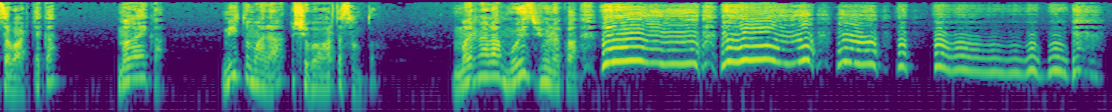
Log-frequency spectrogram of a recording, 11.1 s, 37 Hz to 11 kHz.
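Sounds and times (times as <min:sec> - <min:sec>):
speech: 0:00.0 - 0:03.9, 0:04.5 - 0:06.2, 0:10.4 - 0:11.0
person wailing and sobbing over a death: 0:05.8 - 0:11.1.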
